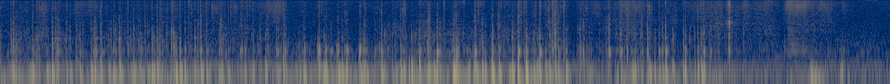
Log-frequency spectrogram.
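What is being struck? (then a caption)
Leather basketball. Fingertips tap rapidly and continuously on a hollow, inflated Spalding Trail Blazers autographed leather basketball. The result is a dense patter of short, dull, deep thumps with almost no high end and very little ring, softening over the last few seconds.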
